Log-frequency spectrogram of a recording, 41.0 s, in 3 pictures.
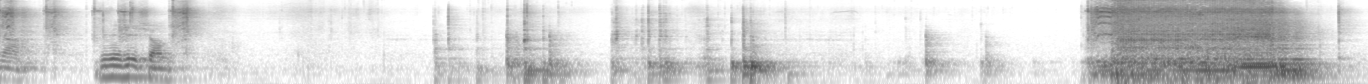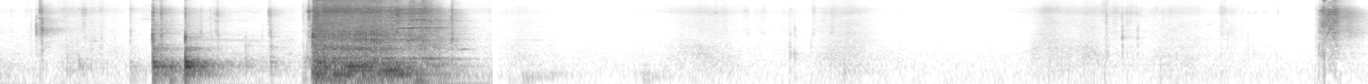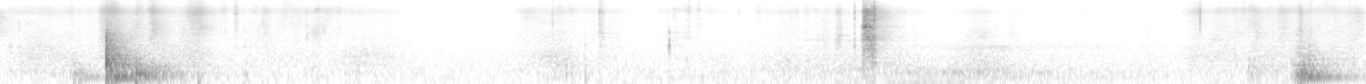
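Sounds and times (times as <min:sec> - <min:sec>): impact driver hammering screws: 0:00.0 - 0:02.0, 0:10.8 - 0:13.4, 0:16.8 - 0:18.4.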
